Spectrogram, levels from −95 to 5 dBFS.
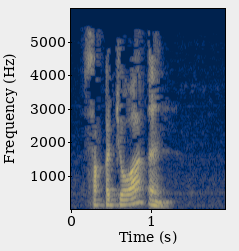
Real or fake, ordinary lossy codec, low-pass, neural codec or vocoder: real; MP3, 24 kbps; 5.4 kHz; none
